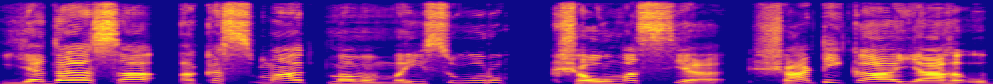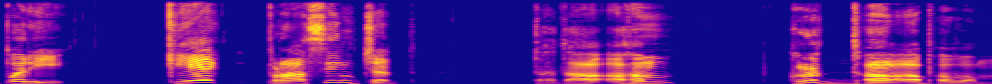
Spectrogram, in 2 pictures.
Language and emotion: Sanskrit, angry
